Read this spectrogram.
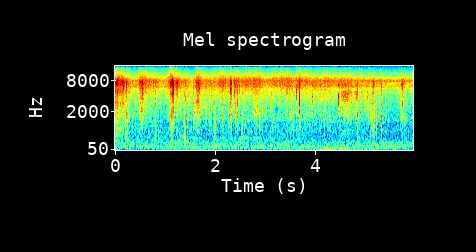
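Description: Footsteps crunch on a gravel track.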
